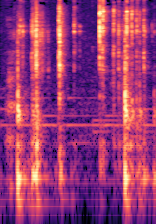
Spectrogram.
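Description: Metal two-pin spanner clicking and clinking against the angle grinder's spindle nut and guard as it is picked up and fitted onto the nut, about five separate clicks with the sharpest near the end.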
